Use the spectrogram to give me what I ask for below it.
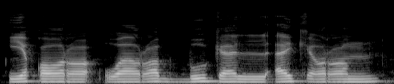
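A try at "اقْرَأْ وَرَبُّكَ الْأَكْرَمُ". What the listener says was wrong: Nah, hati-hati, bukan akram. Huruf kaf jangan dipantulkan. Jadi jangan akram, namun dibaca dulu dengan sifat syiddah lalu ditambahkan dengan sifat hamas ya. Contoh, Iqra wa rabbukal akram.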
